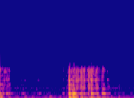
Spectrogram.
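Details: A great tit on its first morning of nest building makes a short burst of dull knocks and scratchy taps inside a garden nest box, lasting under a second, over a faint low hum.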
